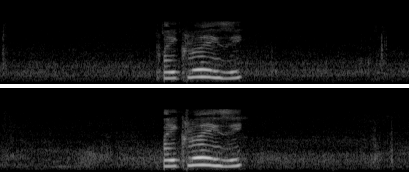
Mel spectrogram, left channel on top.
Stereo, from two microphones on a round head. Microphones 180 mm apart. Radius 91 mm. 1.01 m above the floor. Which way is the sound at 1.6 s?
10° right (ahead or behind).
